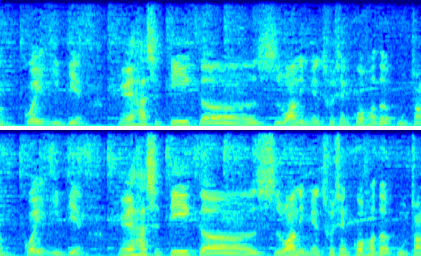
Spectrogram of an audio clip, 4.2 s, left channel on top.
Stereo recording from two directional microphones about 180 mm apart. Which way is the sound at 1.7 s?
35° right (ahead or behind).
